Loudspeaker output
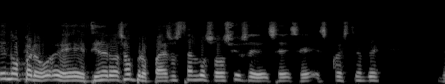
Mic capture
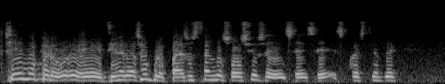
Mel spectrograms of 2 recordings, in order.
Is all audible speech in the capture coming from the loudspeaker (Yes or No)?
Yes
